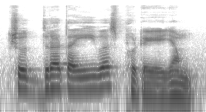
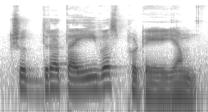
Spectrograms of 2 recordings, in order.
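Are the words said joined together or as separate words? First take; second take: joined; joined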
